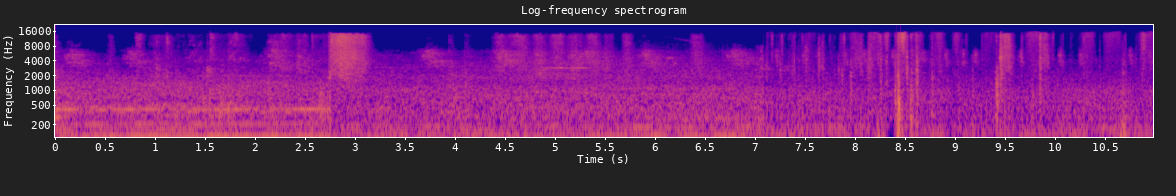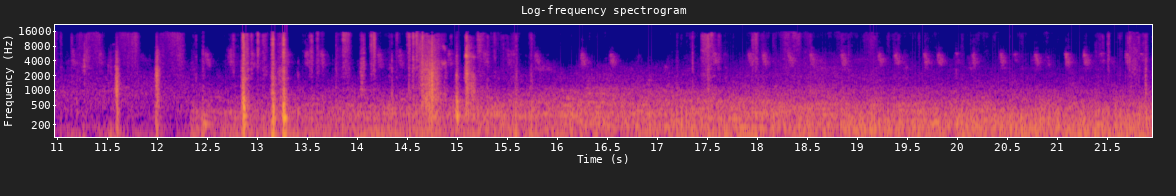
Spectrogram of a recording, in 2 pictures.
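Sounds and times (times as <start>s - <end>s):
objects knocking and clattering: 12.0s - 13.6s.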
